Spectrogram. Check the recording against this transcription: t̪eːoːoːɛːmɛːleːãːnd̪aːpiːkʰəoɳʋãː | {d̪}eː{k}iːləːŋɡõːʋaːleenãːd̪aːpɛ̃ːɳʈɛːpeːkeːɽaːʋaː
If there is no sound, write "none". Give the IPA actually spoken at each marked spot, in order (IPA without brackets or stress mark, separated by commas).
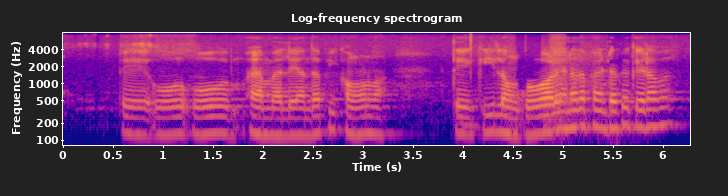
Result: t̪, k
